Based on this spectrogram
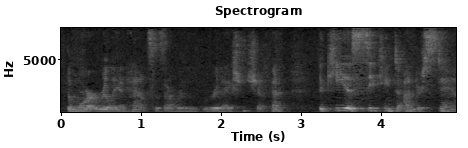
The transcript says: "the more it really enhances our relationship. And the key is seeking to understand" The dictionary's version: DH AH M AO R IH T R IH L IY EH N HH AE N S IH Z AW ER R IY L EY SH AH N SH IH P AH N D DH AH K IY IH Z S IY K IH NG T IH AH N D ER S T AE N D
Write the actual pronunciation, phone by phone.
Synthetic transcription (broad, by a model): DH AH M AO R IH T R IH L IY EH N HH AE N S IH Z AW ER R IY L EY SH N SH IH P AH N DH AH K IY IH Z S IY K IH NG T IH AH N D ER S T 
